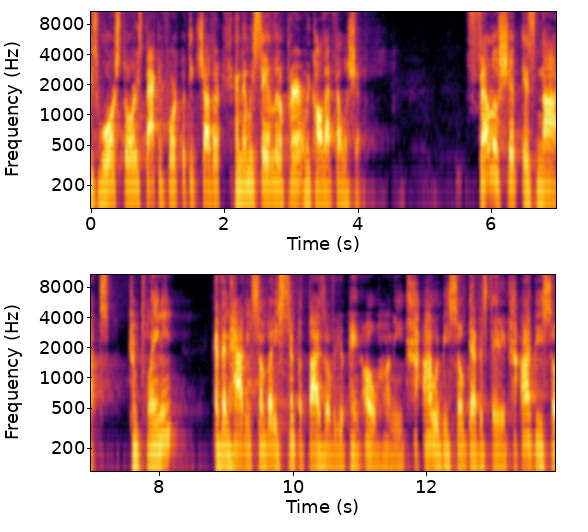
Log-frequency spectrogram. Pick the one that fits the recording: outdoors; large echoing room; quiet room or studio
large echoing room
